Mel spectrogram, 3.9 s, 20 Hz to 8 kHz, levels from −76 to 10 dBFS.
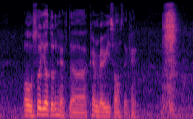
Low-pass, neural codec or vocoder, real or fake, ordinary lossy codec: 7.2 kHz; none; real; none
